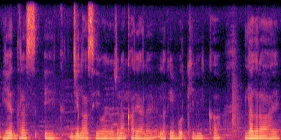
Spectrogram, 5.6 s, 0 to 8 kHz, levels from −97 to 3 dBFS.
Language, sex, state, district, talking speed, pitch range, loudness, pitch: Hindi, male, Uttar Pradesh, Lalitpur, 125 wpm, 130-140 Hz, -19 LUFS, 135 Hz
